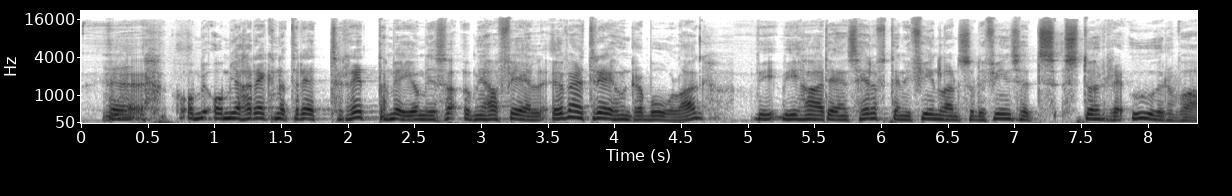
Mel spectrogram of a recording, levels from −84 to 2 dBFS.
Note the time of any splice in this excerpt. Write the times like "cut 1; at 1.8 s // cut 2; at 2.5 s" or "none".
cut 1; at 4.9 s // cut 2; at 5.6 s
